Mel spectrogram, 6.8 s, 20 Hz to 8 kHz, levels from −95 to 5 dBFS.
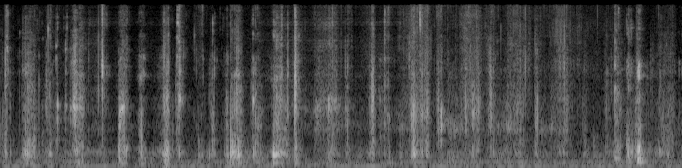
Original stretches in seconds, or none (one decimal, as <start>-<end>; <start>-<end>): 0.0-0.8; 1.7-2.6; 4.0-6.8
